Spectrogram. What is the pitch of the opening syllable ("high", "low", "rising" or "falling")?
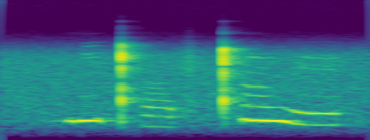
high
